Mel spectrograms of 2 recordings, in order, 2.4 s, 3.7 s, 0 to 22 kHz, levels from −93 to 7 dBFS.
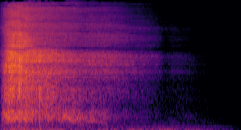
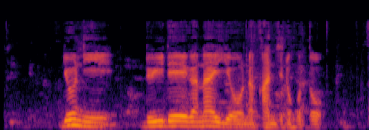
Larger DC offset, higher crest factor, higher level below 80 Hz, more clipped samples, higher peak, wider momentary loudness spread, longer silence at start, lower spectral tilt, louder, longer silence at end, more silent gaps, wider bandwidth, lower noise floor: neither; first, 28 dB vs 20 dB; about the same, -60 dBFS vs -62 dBFS; neither; first, 0 dBFS vs -6 dBFS; first, 24 LU vs 14 LU; about the same, 0 s vs 0.1 s; second, 2 dB/octave vs -6.5 dB/octave; first, -22 LUFS vs -25 LUFS; first, 1.05 s vs 0.5 s; neither; first, over 20 kHz vs 11.5 kHz; first, -68 dBFS vs -55 dBFS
